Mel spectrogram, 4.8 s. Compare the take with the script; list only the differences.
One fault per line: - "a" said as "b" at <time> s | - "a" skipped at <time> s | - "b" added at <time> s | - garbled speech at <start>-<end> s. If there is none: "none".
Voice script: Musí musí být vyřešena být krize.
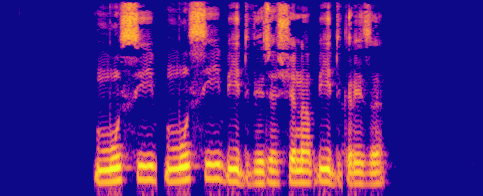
none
